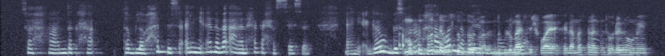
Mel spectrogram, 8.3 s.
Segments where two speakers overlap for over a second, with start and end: 5.0-6.7

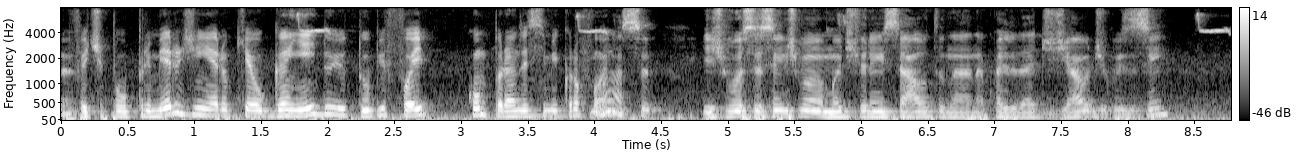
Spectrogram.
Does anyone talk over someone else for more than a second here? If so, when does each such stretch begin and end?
none

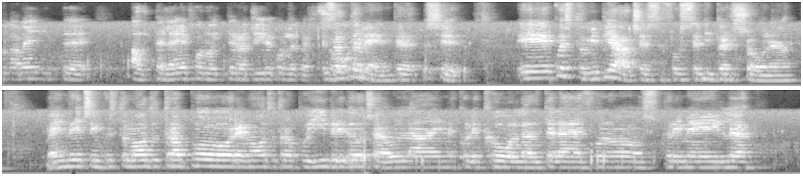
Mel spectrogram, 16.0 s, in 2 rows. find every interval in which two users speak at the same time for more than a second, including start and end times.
none

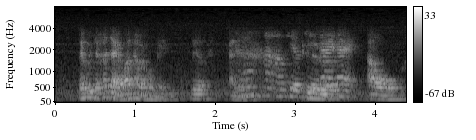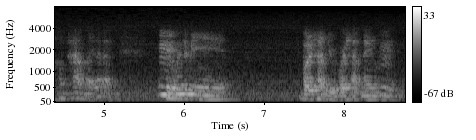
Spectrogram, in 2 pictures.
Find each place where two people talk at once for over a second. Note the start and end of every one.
none

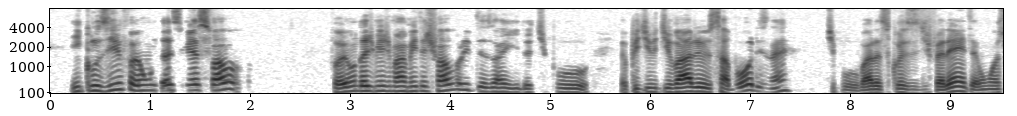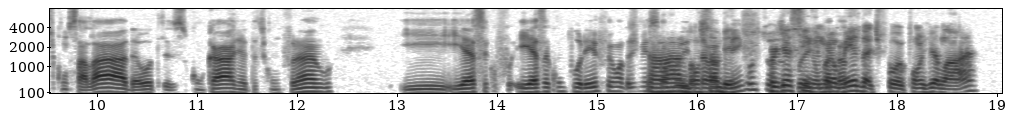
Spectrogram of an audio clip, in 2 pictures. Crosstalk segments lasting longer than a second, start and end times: 15.6-17.5

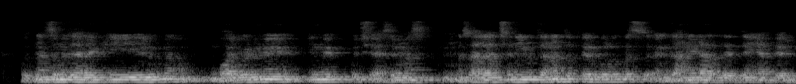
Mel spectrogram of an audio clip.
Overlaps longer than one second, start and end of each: none

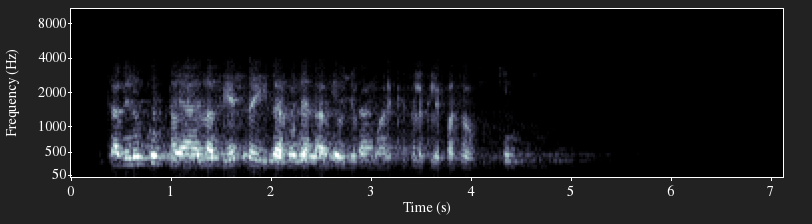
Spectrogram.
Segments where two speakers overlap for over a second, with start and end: 1.0-3.0

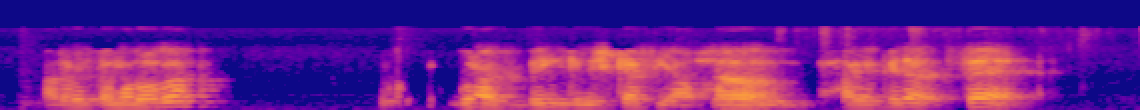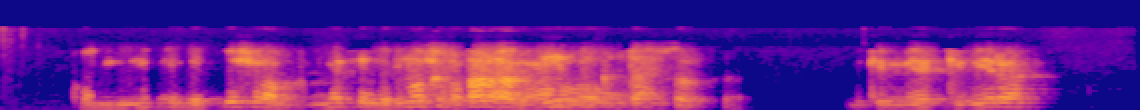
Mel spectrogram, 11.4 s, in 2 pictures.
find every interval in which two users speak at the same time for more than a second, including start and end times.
7.7-9.1

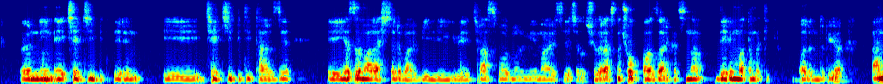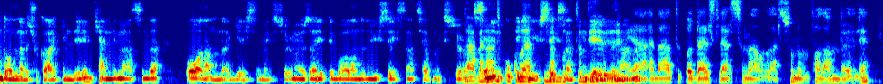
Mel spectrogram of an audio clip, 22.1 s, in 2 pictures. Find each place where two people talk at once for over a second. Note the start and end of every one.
16.8-19.1

